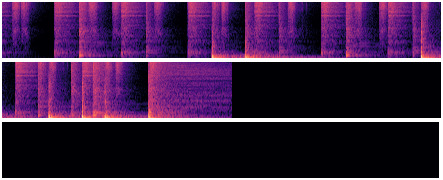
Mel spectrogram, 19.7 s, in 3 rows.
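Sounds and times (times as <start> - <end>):
drums: 0.0 - 10.0.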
